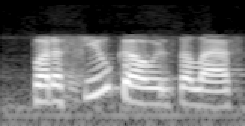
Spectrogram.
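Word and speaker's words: Buttafuoco: It's Listen, it's pronounced butterfo. Uh, come again. Butterafo is the last name.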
